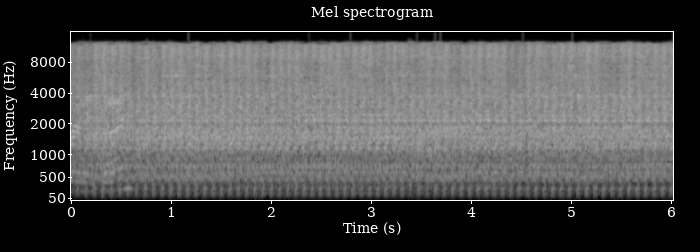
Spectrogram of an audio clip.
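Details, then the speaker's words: Honda FR600 5.5 hp tiller, unknown year, sat 2.5 weeks, started on choke in neutral: starts right up, steady even fast single-cylinder putter, no misses or knocks; runs healthy though it normally needs half choke when tilling. "see how it starts started right up it's a honda it doesn't seem to burn any low or"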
